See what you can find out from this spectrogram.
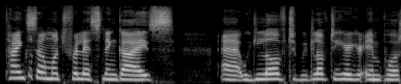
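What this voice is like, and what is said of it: Awful put-on Irish accent. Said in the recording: “reclaim that Irish accent ... your Irish voice is so awful ... why does it have to sound so”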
